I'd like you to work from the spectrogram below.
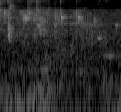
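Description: Water runs steadily from a household tap in a home kitchen, too much poured while tea is being made, a continuous close splashing flow with no talking.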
